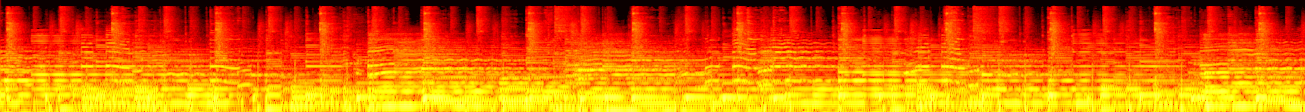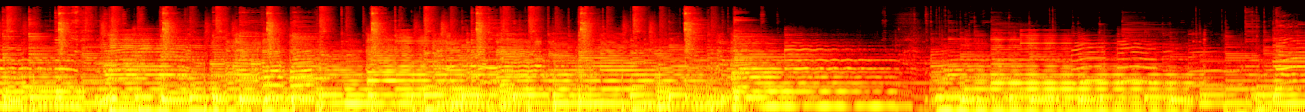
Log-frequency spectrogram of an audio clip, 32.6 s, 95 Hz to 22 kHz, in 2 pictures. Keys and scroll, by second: 7.3 s, 9.5 ctrl+d, 17.1 +, 19.7 b, 22.3 BackSpace, 27.3 Page_Down, 32.1 Page_Down.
